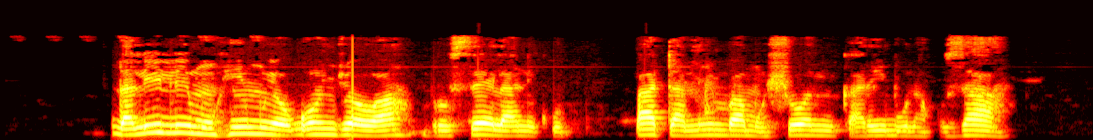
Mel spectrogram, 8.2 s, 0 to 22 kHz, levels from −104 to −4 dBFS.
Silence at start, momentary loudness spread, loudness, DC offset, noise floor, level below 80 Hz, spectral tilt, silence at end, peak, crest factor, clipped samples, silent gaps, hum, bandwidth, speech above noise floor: 0.85 s; 15 LU; -15 LUFS; under 0.1%; -74 dBFS; -66 dBFS; -6 dB/octave; 0.7 s; 0 dBFS; 16 dB; under 0.1%; none; none; 7.8 kHz; 60 dB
